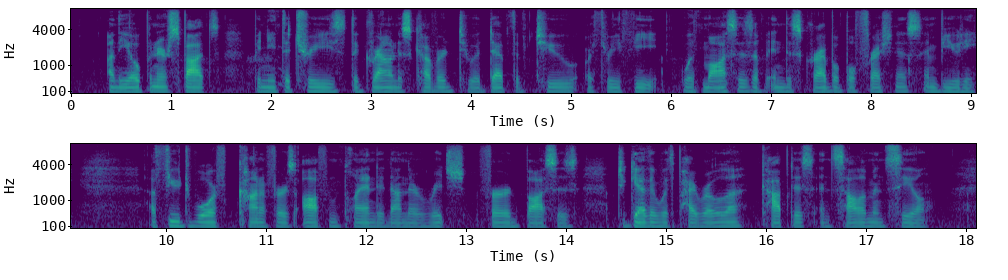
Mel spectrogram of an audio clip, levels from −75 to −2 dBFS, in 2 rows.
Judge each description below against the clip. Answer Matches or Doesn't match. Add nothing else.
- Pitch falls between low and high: Doesn't match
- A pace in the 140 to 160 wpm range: Matches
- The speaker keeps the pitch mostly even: Matches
